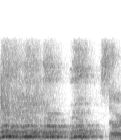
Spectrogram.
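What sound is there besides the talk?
dog barking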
